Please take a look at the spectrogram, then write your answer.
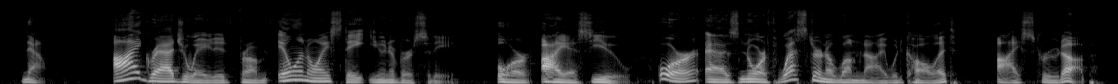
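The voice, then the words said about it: Chicago accent with hard A. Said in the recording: “30 miles outside of Chicago, if you couldn't tell from my hard A accent.”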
